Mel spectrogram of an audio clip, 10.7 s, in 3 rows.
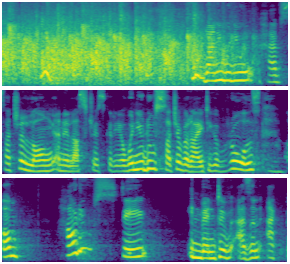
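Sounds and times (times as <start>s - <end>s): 
audience applause: 0.0s - 3.2s
person whooping: 0.5s - 0.9s
speech: 2.6s - 10.7s.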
